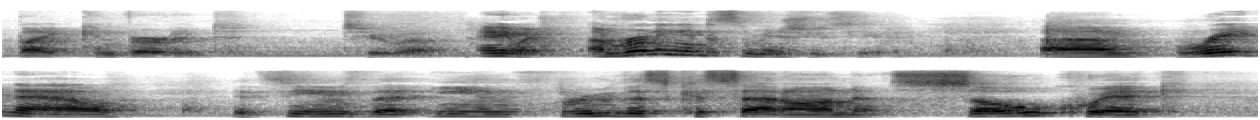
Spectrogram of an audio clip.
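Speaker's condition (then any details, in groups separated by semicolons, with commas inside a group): No condition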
